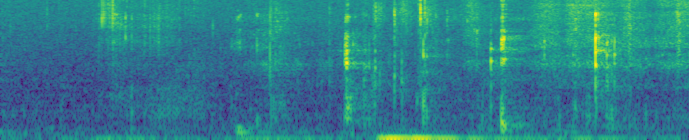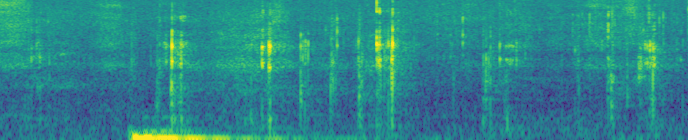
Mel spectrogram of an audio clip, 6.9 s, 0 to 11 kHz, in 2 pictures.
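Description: Close-miked chewing of a mouthful of chocolate cake, with wet mouth clicks. Two low thumps at about 2 s and 4 s, the second the loudest.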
